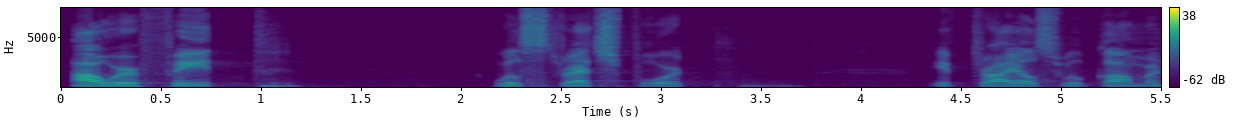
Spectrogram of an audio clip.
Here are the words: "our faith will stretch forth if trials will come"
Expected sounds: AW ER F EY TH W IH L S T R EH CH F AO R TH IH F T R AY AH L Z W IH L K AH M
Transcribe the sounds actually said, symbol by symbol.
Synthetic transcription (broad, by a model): AW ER F EY T W IH L S T R EH CH F AO R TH IH F T R AY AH L S W IH L K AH M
